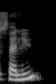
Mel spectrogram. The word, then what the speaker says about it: salut: So the T at the end of salut is silent. We do not pronounce it.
